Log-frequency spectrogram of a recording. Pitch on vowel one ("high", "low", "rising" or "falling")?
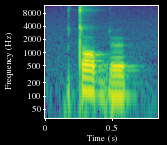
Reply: falling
